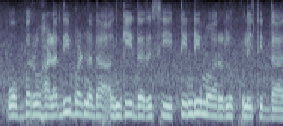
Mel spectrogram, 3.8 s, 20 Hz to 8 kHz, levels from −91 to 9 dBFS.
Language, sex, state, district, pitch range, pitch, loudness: Kannada, female, Karnataka, Bangalore, 185-220 Hz, 195 Hz, -13 LUFS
